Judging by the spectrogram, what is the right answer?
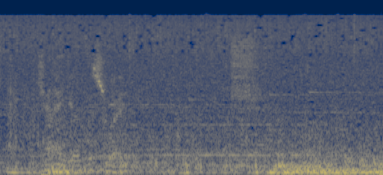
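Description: Thunder rumbling through a storm in the video game Morrowind, a steady low roar with rain over it and a stronger swell toward the end.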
